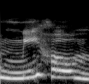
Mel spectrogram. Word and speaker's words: Miho: Well, let's go to Miho Michael. Right? I hope I said that M-I-H-O? – Right. – Oh, you got him. Yeah. Oh, you got it.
